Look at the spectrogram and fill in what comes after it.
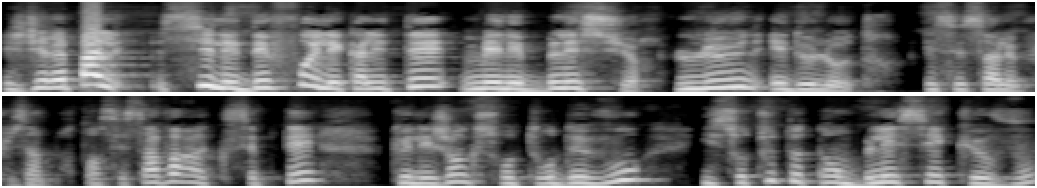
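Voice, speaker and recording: In a very clean recording with a silent background, a woman with a high pitch speaks at a moderate pace in an animated tone, her intonation lively and her loudness swinging widely. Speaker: self-help vlogger. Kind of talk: casual monologue.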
